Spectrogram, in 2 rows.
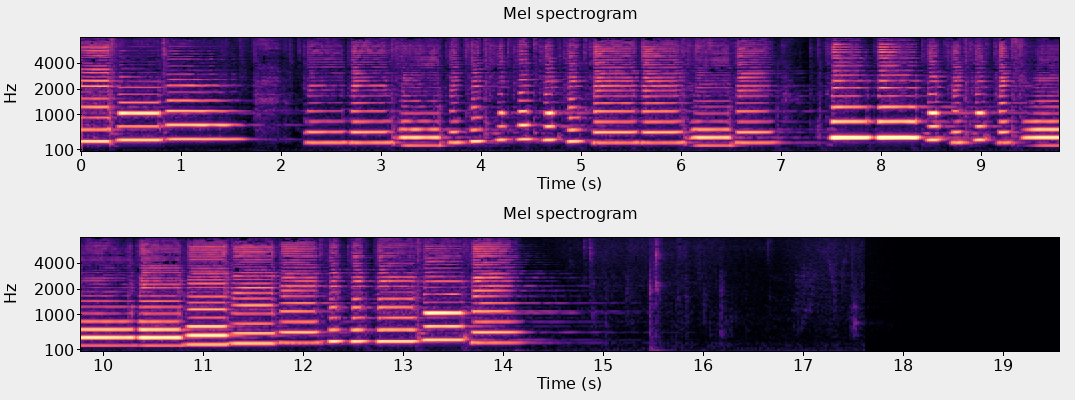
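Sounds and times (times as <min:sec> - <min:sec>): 
clarinet: 0:00.0 - 0:14.9
saxophone: 0:00.0 - 0:14.9.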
